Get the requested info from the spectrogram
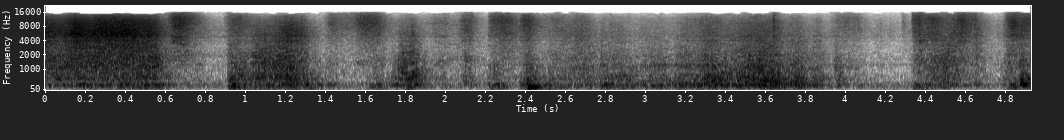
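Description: Congoleum sheet vinyl flooring rustling and scraping as the roll is pushed and pulled across the floor, with a loud scraping rustle at the start, then softer rustles and a couple of dull knocks.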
